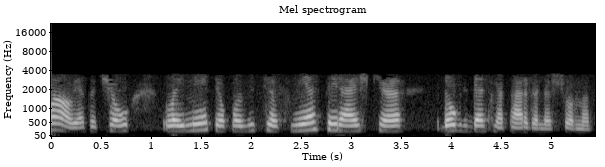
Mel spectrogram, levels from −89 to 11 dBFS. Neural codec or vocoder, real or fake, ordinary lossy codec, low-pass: none; real; MP3, 24 kbps; 3.6 kHz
